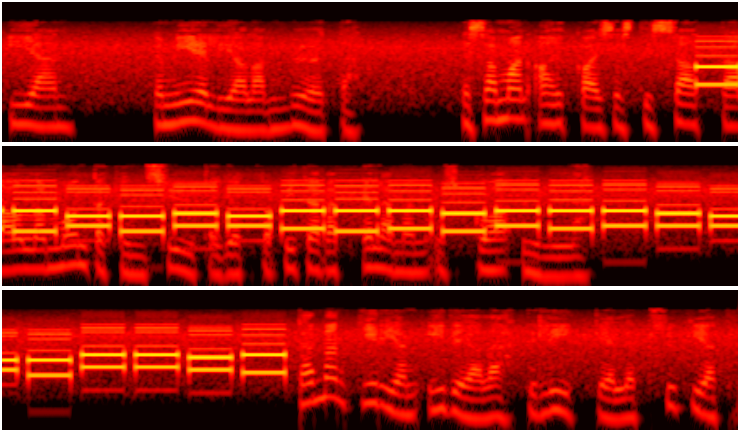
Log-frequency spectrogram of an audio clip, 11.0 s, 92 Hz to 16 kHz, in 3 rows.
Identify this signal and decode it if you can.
DTMF, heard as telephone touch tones, dialled by machine, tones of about 210 ms. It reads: 6371876362969871##86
